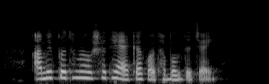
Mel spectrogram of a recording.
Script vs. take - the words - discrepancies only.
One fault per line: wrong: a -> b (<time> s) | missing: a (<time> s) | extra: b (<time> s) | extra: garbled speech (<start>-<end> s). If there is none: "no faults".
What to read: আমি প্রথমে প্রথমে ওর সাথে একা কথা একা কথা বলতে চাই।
missing: প্রথমে (0.8 s)
missing: একা কথা (1.6 s)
